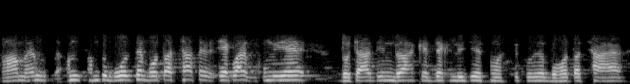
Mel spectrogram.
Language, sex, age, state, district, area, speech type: Hindi, male, 18-30, Bihar, Samastipur, urban, conversation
